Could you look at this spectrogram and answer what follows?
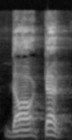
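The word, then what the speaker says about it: daughter: ஏ யூ ஜி ஹெச் இது ஒரு கஷ்டமான வார்த்தை உச்சரிக்கும் போது தப்பு வரக்கூடாது டான்னு தான் உச்சரிக்கணும் இந்த வார்த்தையில நாம வந்து யூ ஜி ஹெச் இந்த மூணு எழுத்துக்கும் ஓசையே இல்ல டா அப்புறம் டி இ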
